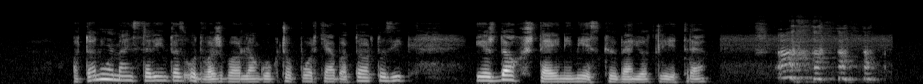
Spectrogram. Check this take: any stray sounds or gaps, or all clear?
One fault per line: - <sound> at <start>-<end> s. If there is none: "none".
- laugh at 7.5-8.9 s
